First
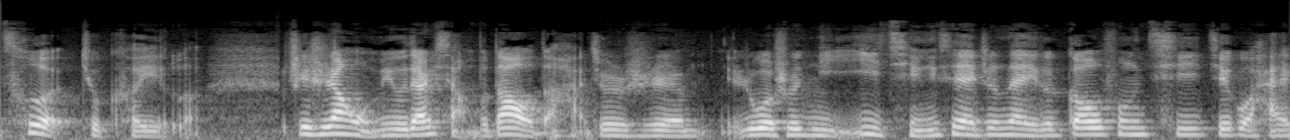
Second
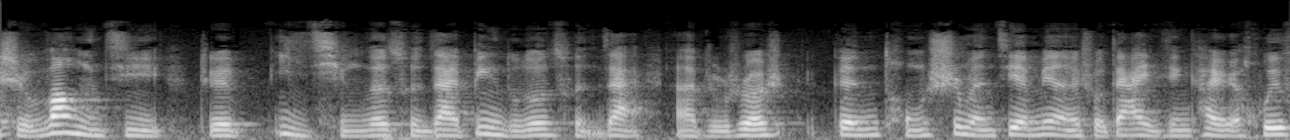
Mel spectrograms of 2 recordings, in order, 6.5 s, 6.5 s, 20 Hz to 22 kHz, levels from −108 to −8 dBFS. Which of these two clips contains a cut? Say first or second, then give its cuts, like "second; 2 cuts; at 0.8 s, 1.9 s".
second; 1 cut; at 3.3 s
